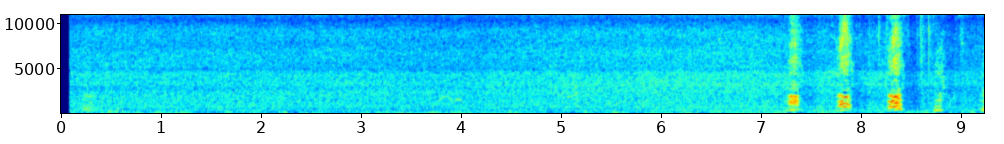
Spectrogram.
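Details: Landseer dog at sunset on the Olympic Peninsula, giving four short sharp barks close together near the end, over steady roaring ocean surf throughout.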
